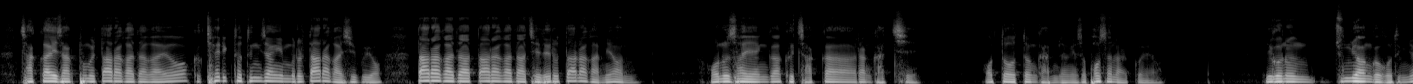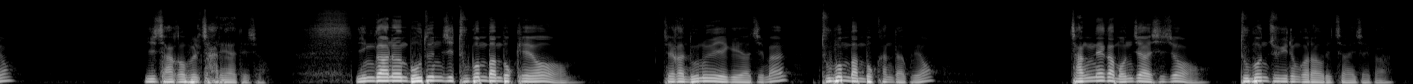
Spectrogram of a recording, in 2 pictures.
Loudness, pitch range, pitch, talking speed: -22 LUFS, 105-140 Hz, 125 Hz, 295 characters per minute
